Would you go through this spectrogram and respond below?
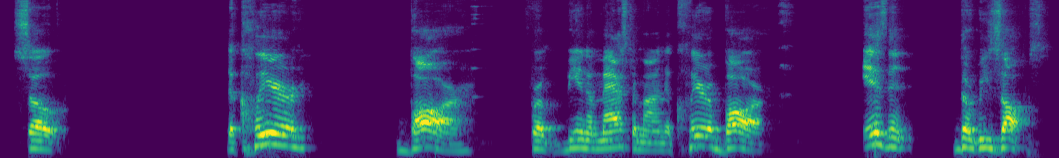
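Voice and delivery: slow, loud, word-by-word delivery; slow and emphatic lecture line; slowed for note-takers. Real, not acted. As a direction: spell it out slowly so they can write it down. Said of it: "so I gotta slow down".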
